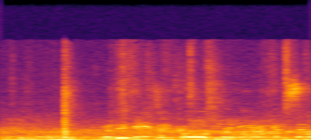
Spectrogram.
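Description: Near silence: a faint voice in the background and a single light click about half a second in, from paper trading cards being flipped through by hand.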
